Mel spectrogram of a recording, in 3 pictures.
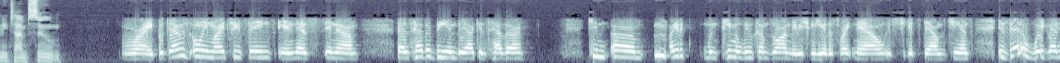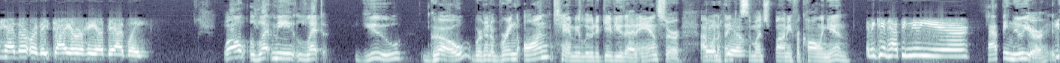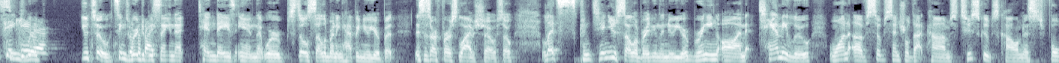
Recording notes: We're opening the phone lines for fans to call. Soap Central Live airs every Friday at 6pm Eastern/3pm Pacific on the Voice America Talk Radio Network.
